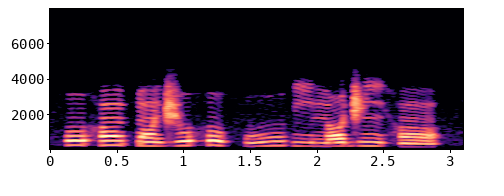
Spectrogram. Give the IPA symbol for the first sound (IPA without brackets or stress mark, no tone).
o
